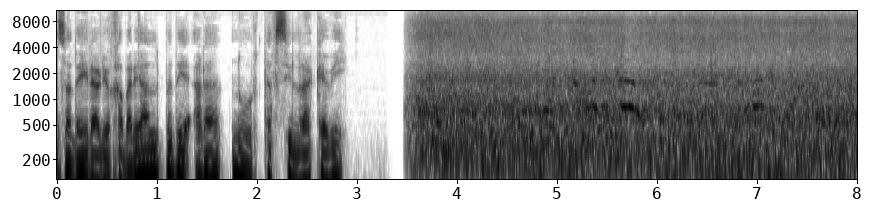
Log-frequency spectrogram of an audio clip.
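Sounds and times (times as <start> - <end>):
speech: 0.0 - 3.6
floodwater of the Sonak mountain stream rushing between Nari district and Asadabad: 3.5 - 7.9.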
